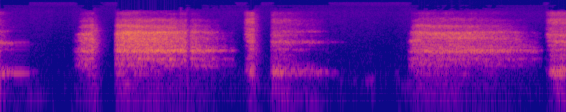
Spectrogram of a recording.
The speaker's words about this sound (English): And then there's circular breathing, like.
